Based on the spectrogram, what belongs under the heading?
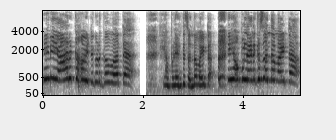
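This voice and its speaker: A woman's voice: high-pitched, very animated, fast talker. A woman acting a tender, tearful father who has found his daughter again, with a Tirunelveli Tamil accent.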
